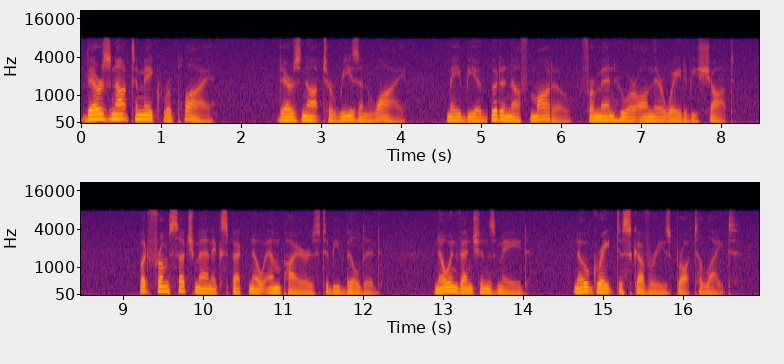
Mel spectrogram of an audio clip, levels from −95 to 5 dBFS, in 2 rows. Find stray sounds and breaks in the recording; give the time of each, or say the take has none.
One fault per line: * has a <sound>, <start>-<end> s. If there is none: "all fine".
* has a dropout, 5.1-5.1 s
